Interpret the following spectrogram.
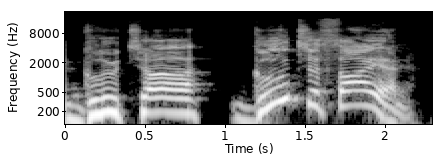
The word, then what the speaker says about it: glutathione: there is a, excuse me, so it's a glutathione. Thanks, baby. I appreciate you helping me pronounce that correctly here.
